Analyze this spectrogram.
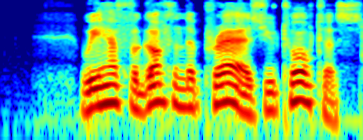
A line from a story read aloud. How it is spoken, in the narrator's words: cried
